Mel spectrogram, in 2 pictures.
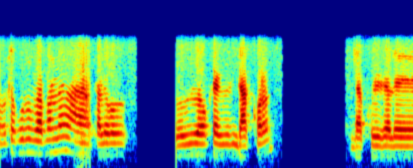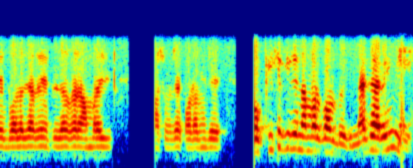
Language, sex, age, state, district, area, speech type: Bengali, male, 45-60, West Bengal, North 24 Parganas, urban, conversation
